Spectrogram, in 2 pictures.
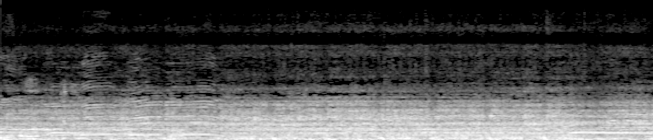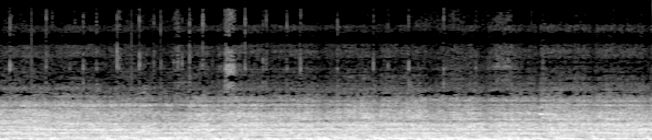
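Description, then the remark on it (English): A loud, saturated live concert recording with distorted guitar, the sound dense and constant for the whole stretch while a crowd whoops and yells throughout. “All right, I won't play the whole clip, but I had to get some of the distortion in as well.”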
